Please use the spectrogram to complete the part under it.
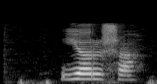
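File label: "йӧрыша" Komi, female; audio dict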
